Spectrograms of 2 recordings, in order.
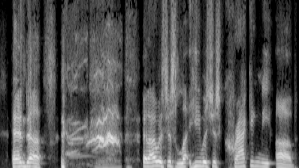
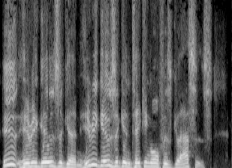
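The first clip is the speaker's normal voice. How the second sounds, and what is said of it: Deliberately bad British accent. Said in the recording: “I'm going to do a terrible British accent.”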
